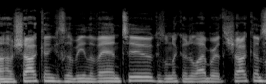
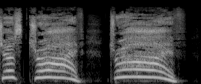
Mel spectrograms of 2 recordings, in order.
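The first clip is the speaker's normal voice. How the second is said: shrill, very high, loud scream; 5 dB louder than usual. Urging the van driver during a fight: screaming in character. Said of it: "Just screaming".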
